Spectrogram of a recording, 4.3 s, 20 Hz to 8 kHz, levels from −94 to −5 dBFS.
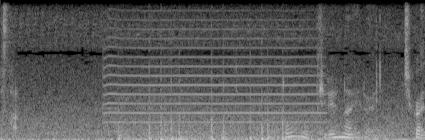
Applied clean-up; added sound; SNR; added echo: none; Trumpet + Fireworks; 3 dB; none.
